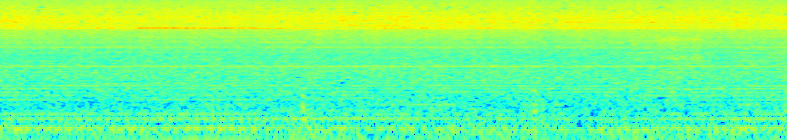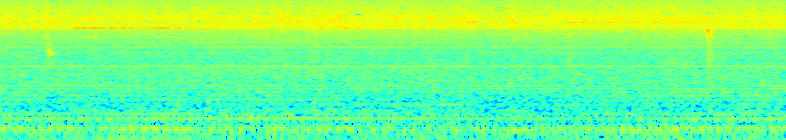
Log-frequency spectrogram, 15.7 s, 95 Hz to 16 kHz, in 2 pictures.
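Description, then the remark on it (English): A steady, low simulated aircraft engine drone in the FSX flight simulator hums continuously at idle, with a constant tonal whine above it, as the plane slowly taxis to runway 04 right at KBOS airport. No one speaks. “I practiced it enough, but I did not try with FS passengers, and I'm hoping that it'll work correctly taxiing to this runway.”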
